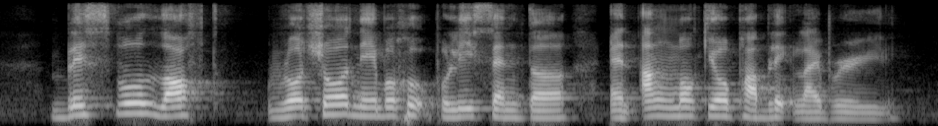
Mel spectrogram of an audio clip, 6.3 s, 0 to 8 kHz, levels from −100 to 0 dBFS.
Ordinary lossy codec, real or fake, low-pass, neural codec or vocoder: none; fake; 7.2 kHz; codec, 44.1 kHz, 7.8 kbps, DAC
